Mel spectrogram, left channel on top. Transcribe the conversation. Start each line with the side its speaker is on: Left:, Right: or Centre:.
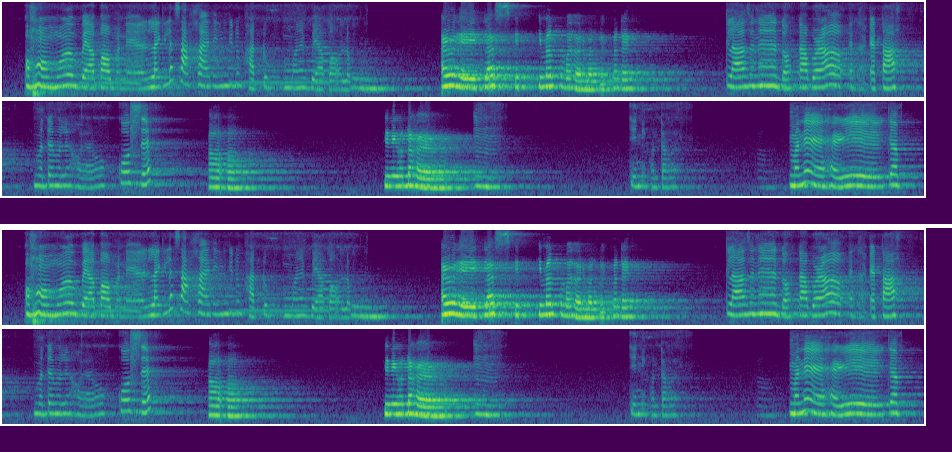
Left: অঁহ মই বেয়া পাওঁ মানে লাগিলে চাহ খাই থাকিম কিন্তু ভাতটো মানে- বেয়া পাওঁ অলপ।
Right: উম' আৰু হেৰি ক্লাছ কিমান সময় হয় তোমালোকৰ কিমান টাইম?
Left: ক্লাছ এনে দহটাৰ পৰা এ এটা সিমান টাইমলৈ হয় আৰু। কৌচ যে।
Right: অঁ অঁ' তিনি ঘণ্টা হয় আৰু ন।
Left: উম' তিনি ঘণ্টা হয়।
Right: অঁ'
Left: মানে হেৰি এতিয়া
